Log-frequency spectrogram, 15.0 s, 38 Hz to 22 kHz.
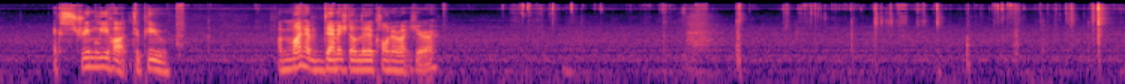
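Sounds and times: plastic film peeling crackles: 10.5s - 15.0s.

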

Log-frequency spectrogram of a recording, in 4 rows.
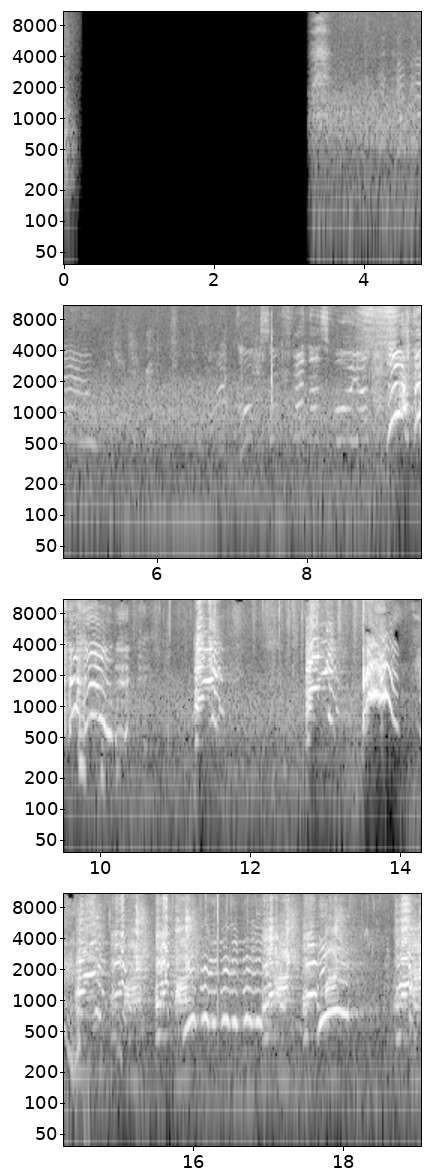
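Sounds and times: geese honking: 11.2s - 11.8s, 12.7s - 19.0s.

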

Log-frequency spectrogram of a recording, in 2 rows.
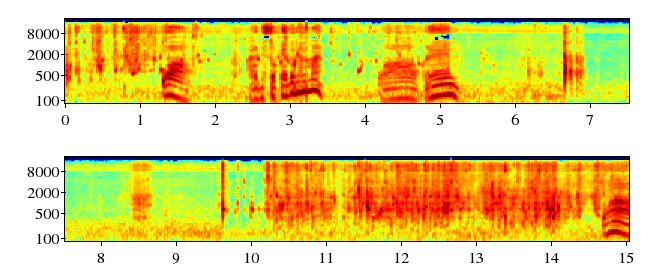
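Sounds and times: toy scrubbed in sloshing water: 0.0s - 3.2s, 10.0s - 15.0s.

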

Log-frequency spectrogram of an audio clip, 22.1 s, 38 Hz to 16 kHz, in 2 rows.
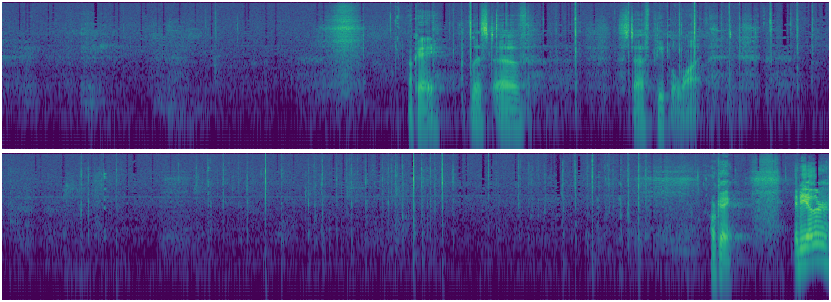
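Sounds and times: faint keyboard typing: 4.7s - 20.4s.

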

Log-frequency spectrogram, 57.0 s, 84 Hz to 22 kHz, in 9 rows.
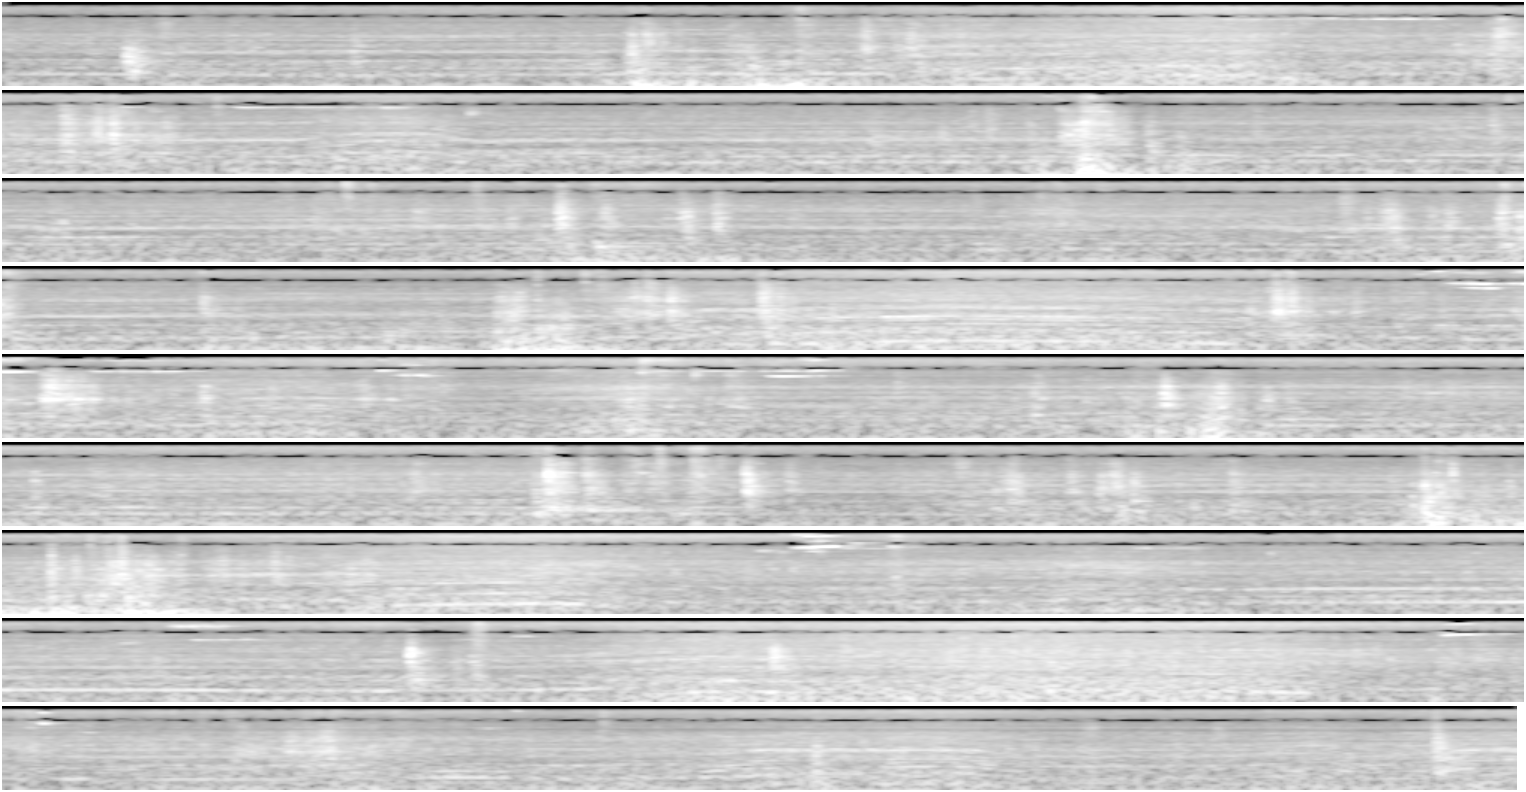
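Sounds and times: diesel engine running: 0.0s - 57.0s
hydraulic whine: 0.1s - 29.2s
clanks and knocks of bins: 2.5s - 4.7s, 5.4s - 7.9s, 10.0s - 11.7s, 14.0s - 16.1s, 18.2s - 22.6s, 23.9s - 31.2s, 33.3s - 42.6s, 45.6s - 55.8s.

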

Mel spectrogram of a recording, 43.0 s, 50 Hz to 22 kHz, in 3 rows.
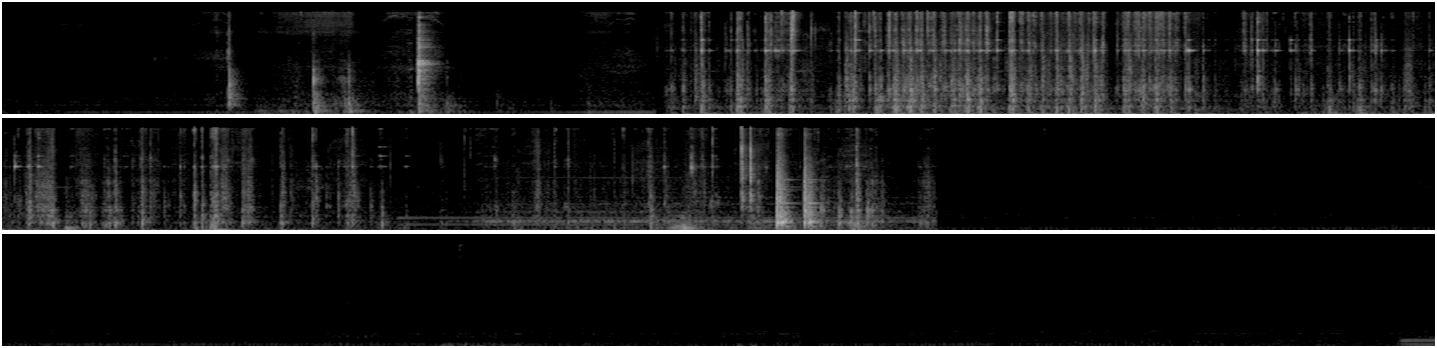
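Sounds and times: metal tool scraping rust: 6.7s - 18.4s.

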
